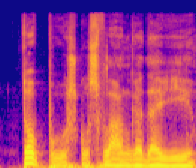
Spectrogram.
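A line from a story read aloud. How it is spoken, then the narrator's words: Grumbled. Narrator (Russian): бурчал механик-водитель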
